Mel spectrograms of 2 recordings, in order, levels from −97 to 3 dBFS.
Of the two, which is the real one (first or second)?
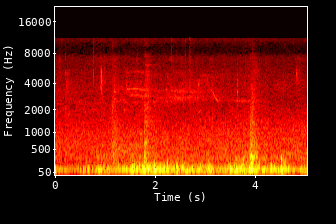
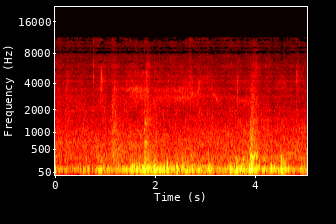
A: first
